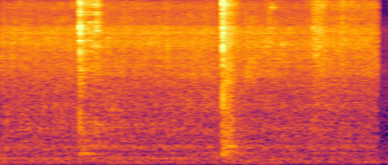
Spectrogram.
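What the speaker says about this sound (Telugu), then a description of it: "మేకప్ కిల్లి వేసుకోవాలండి అలాగే నేను లివర్ పీసెస్ కూడా వేసుకున్నాను బాగా వేయించుకోవాలండి" Goat kidney and liver pieces fry in hot oil with a steady low sizzle, broken by two quick spoon scrapes against the pan, heard up close before cutting off abruptly.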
